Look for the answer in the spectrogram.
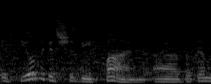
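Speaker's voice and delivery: ordinary talk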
